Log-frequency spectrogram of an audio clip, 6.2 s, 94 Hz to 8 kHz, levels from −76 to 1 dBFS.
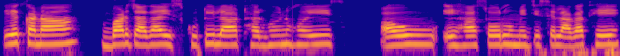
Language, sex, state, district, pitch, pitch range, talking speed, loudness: Chhattisgarhi, female, Chhattisgarh, Sarguja, 245 Hz, 235-250 Hz, 145 wpm, -18 LUFS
